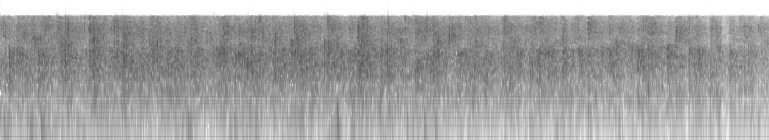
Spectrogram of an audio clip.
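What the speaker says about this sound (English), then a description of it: "I wanted to start with a round of applause for the hard work" A dense crowd applauds continuously, a thick even wash of clapping that holds steady for several seconds before tapering slightly at the end.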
